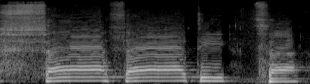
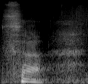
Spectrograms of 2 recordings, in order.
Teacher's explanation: Again, tip of the tongue touching the central incisor.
